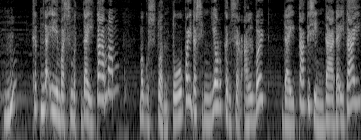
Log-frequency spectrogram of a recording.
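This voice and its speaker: A woman's voice: a little high, big pitch swings, a little slow. A woman playing a put-upon, servile older maid with a Filipino accent in a melodrama, whining and exclaiming deferentially. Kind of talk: melodramatic audio drama acting. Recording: music behind the voice.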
